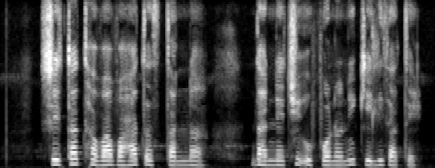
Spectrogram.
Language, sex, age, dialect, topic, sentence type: Marathi, female, 31-35, Northern Konkan, agriculture, statement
